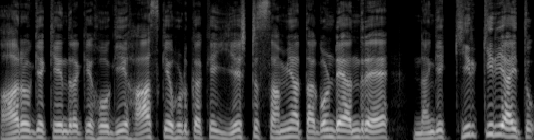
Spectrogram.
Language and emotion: Kannada, angry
